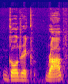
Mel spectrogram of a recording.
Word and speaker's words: Goldrick-Rab: paying the price by Sarah goldrich Rob I believe is how her name is pronounced who is a researcher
